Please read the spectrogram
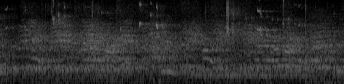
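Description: Quiet arena game sound from a basketball court: a ball dribbled on the hardwood floor, with a low murmur of crowd and players' voices.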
